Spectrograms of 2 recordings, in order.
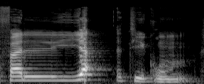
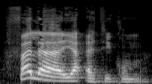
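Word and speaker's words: فليأتكم: Букву лям произносим мягко. И когда букву лям с сукуном произносим, язык тут же не надо убирать, чтобы не было фаляятикум. Не фаля, а надо читать фаль.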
